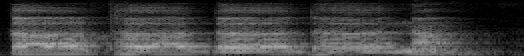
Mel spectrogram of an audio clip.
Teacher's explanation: तो दांतों से स्पर्श करने के बाद इनका उच्चारण स्थान हो गया दंत, और दंत के बाद इन्हें कहा जाएगा दंत्य वर्ण।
